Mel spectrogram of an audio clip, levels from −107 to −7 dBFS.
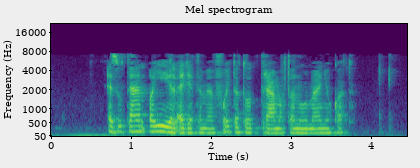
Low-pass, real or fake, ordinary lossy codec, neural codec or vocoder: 7.2 kHz; real; AAC, 32 kbps; none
